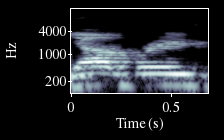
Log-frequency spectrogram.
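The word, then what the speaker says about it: Jambres: Just so y'all know, I pronounce Giannis and Yambres that way because the letter J didn't exist before 1611. So where you see the J, it's a Y.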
